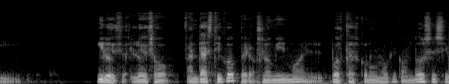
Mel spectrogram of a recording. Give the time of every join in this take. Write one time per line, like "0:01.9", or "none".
0:01.8
0:02.6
